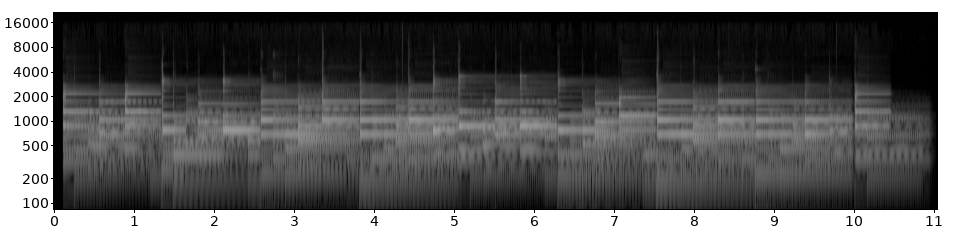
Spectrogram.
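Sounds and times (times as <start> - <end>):
Rhodes electric piano on Yamaha TG500: 0.1 - 11.0.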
